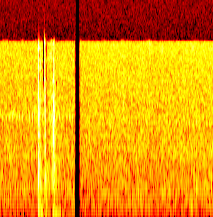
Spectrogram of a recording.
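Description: Three quick light clicks close together about half a second in, then faint steady room hiss.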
